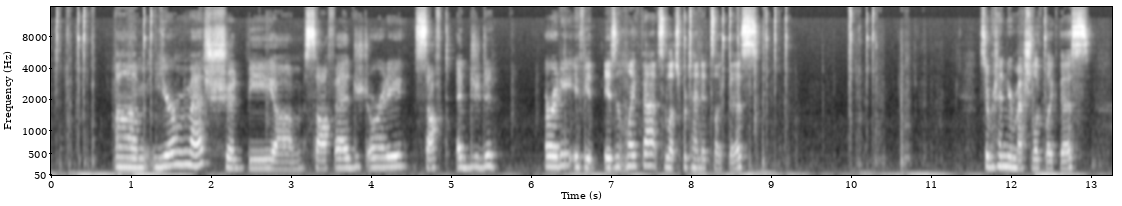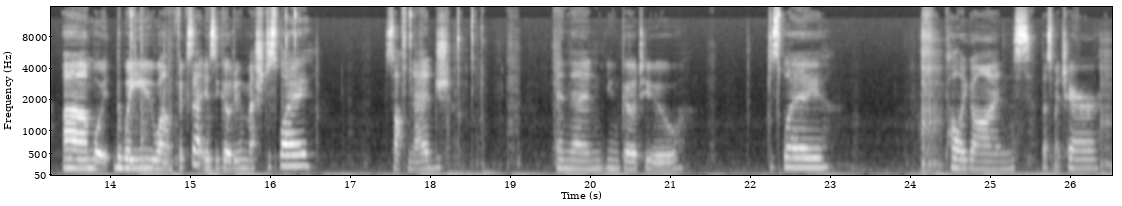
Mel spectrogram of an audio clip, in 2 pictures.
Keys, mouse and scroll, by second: 0.4 alt+right click, 0.7 click, 1.5 click, 1.7 alt+click, 2.6 alt+scroll, 8.4 click, 8.8 click, 9.4 alt+right click, 10.3 alt+click, 10.5 alt+click, 10.7 click, 14.6 alt+click, 16.7 click, 18.1 click, 18.8 alt+click, 19.2 alt+right click, 22.7 click, 24.8 click.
